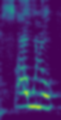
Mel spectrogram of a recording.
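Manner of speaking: high, loud calling voice of the Lord; voice from heaven. Acted. Jesus calling Saulo from heaven, high ringing call. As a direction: call out from the sky, booming. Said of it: "oyó una voz que le decía".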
